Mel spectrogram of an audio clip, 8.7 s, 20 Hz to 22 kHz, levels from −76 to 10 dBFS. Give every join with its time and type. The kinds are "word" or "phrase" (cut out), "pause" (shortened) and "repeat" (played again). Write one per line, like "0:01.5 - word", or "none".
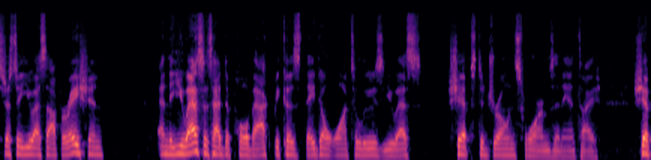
none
